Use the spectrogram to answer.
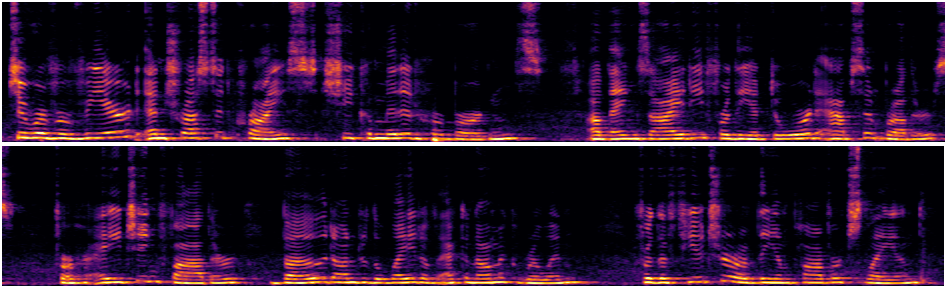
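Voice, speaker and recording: A woman's voice: fairly high pitch, unhurried, poor audio. American female, teacher addressing an event. Folksy, direct, informal reading aloud, live recording with faint noise. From Front Royal, Virginia, USA. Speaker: schoolteacher, heritage society president giving a reading. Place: live talk at a historic house tour.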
